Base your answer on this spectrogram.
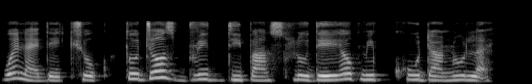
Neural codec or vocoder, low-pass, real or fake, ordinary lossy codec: codec, 16 kHz, 6 kbps, DAC; none; fake; none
